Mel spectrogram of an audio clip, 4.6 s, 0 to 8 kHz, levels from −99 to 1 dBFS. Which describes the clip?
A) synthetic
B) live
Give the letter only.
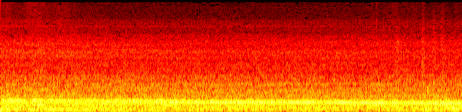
B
